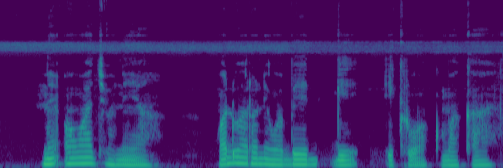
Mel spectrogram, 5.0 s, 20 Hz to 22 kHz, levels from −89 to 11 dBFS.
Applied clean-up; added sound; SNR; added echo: none; none; none; none.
